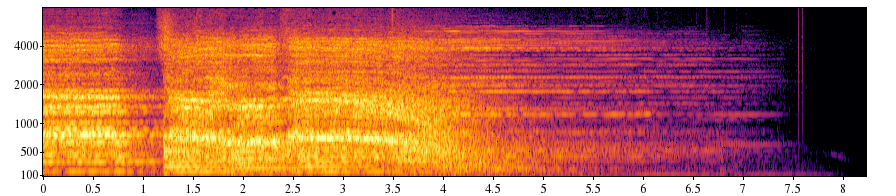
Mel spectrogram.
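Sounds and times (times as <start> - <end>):
junior high school choir: 0.0 - 6.2
dance band playing: 0.0 - 6.3.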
